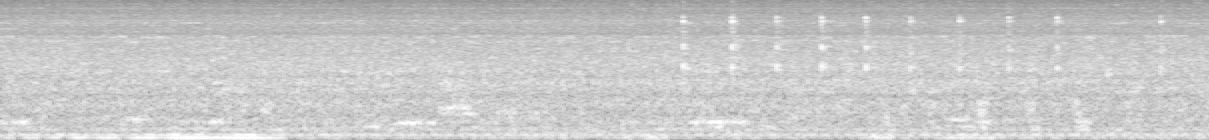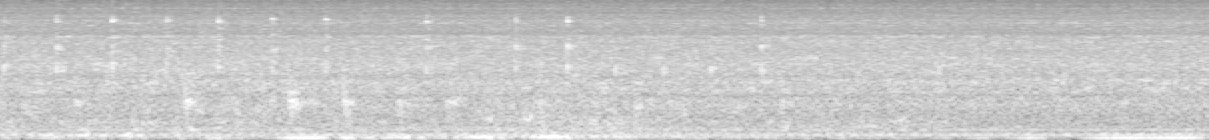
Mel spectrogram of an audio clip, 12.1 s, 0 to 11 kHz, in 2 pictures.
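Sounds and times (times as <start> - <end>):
faint light ticking: 3.2 - 10.1.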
